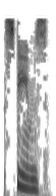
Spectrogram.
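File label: "steams", British English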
